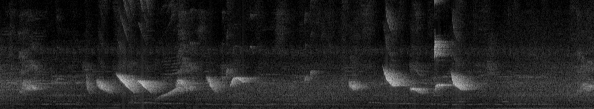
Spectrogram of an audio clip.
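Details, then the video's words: Green-winged saltator singing: bright, sweeping whistled notes, some rising and some falling, given in quick bursts with short pauses between phrases. A steady low hum sits underneath throughout. "TRINCA DANDO UNS CANTINHOS"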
